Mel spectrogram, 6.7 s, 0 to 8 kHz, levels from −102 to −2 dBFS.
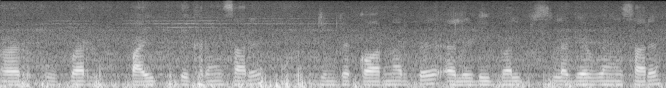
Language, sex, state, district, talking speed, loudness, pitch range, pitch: Hindi, male, Uttar Pradesh, Lucknow, 145 wpm, -16 LUFS, 115-125 Hz, 120 Hz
